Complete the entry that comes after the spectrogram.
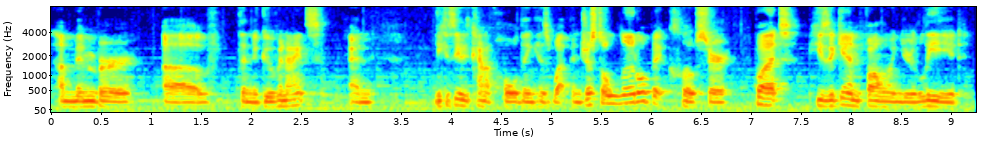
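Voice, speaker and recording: A man narrating a tabletop game as game master, in deliberate phrases with frequent pauses. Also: lowish voice, darkish tone. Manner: deliberate, pausing often between phrases.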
